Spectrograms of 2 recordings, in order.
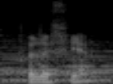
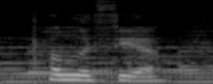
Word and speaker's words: Polyphia: The band, Polyphia? Polyphia? Am I saying that wrong? No, you're saying it wrong. Polyphia.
